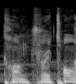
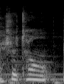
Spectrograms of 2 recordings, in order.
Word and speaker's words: contretemps: It is contretemps. – Oh. – It's got that real silent P and S on the end of it. – Okay. – Contretemps.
